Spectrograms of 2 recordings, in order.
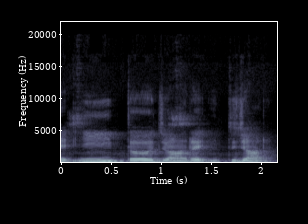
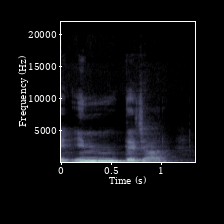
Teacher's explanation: न का उच्चारण हो रहा है अनुस्वार में आधा न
